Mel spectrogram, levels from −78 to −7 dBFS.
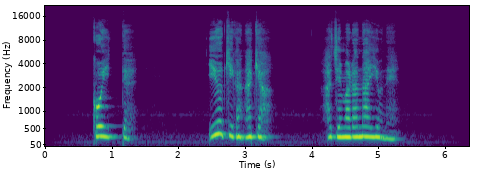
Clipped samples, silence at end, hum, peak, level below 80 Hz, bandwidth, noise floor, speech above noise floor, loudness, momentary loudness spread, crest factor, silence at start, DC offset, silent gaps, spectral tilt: under 0.1%; 1.1 s; none; -6 dBFS; -70 dBFS; 14.5 kHz; -72 dBFS; 51 dB; -22 LUFS; 17 LU; 18 dB; 0.7 s; under 0.1%; none; -3.5 dB/octave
